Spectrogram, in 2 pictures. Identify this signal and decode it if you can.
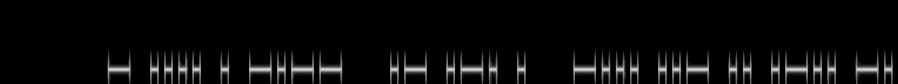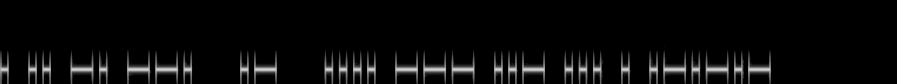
Morse code, heard as a keyed tone, about 17 wpm, 700 Hz. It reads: THEY ARE BUILDING A HOUSE.
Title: Sentences from Top 700 Words 17wpm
